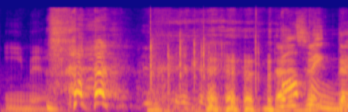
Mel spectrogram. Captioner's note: everyone laughs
